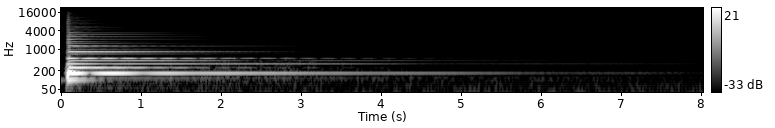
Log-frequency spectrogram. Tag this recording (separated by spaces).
acoustic chord strummed guitar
